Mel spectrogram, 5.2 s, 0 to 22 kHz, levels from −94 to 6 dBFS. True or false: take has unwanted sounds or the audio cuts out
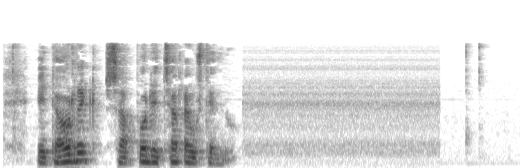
false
